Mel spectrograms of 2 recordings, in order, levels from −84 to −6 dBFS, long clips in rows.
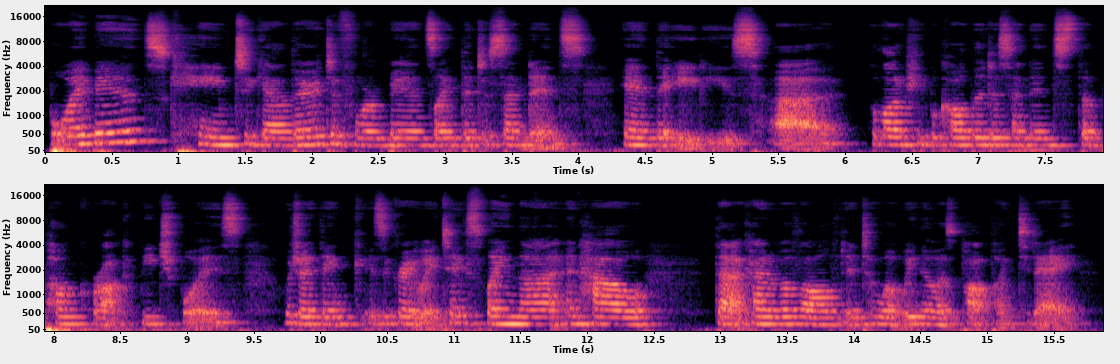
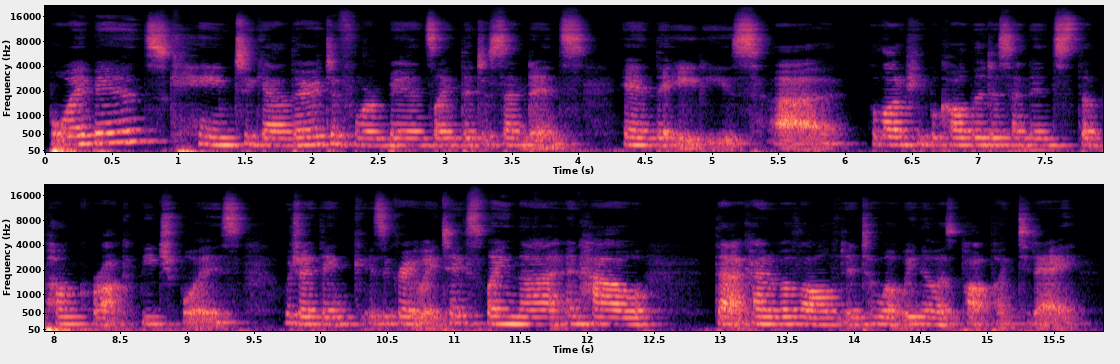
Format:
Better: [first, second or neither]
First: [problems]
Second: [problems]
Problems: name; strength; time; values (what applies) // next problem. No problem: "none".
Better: neither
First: off-mic speech; far // room echo; slight; dies away in 0.3 s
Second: off-mic speech; far // room echo; slight; dies away in 0.3 s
